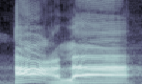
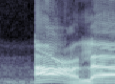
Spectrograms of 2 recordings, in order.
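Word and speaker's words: الأعلى: আলা সুবহানা রব্বিয়াল আলা না না আলা আলা বলেন না না শোনেন আপনি বুঝেন হামজায় যাইয়া কারে ধরছে?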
